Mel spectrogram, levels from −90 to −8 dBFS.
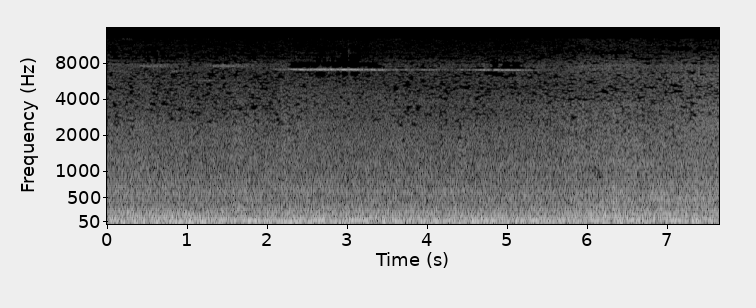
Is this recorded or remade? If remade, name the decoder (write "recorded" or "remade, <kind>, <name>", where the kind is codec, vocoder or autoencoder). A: recorded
